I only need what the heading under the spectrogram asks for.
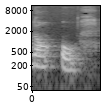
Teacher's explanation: la consonne d par exemple se prononce en donnant du bout de la langue au-dessus des dents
